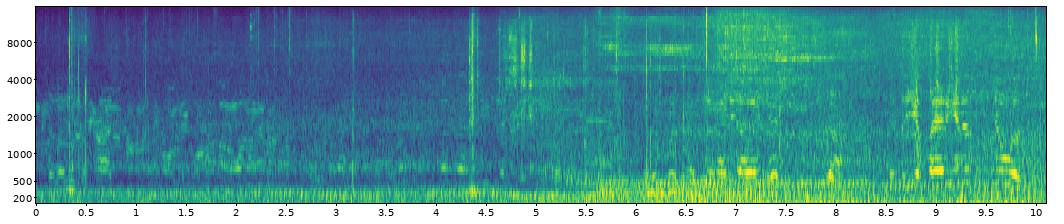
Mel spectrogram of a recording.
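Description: Street traffic with motorcycle and scooter engines running close by, the rumble growing louder about halfway through. Indistinct voices are heard over it.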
